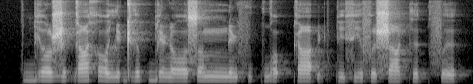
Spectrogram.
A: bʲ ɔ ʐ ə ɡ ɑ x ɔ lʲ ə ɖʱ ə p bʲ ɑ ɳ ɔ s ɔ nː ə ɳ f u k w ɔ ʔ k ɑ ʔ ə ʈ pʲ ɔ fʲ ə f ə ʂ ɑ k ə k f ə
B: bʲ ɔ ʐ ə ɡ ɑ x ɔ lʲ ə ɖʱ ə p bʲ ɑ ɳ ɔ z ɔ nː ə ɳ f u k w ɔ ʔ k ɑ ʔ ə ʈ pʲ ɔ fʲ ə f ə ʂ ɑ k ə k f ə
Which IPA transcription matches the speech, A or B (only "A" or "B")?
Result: A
